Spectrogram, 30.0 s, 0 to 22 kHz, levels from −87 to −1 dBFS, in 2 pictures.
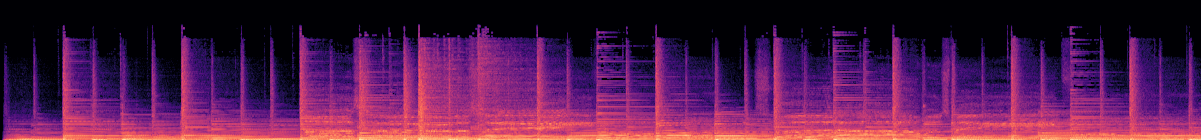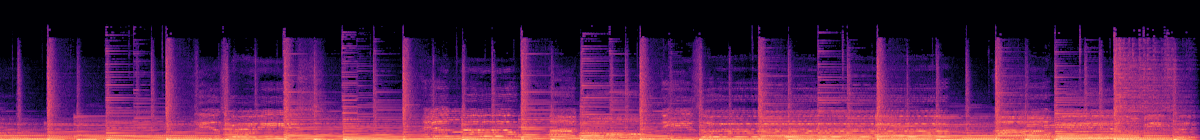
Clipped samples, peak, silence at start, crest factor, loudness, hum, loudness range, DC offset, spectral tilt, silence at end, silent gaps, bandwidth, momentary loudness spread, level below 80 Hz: under 0.1%; 0 dBFS; 0.05 s; 16 dB; -17 LUFS; none; 2 LU; under 0.1%; -6 dB/octave; 0 s; none; 16.5 kHz; 4 LU; -20 dBFS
